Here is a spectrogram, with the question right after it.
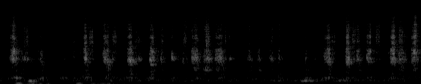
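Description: A wooden stylus scratches continuously across the coating of a flat, black-coated scratch art card, about A4 size, resting on a table. It makes a quiet series of irregular, dry scratching strokes with a bright, papery rasp centered around 1.6 kHz and reaching high, with almost no low end.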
